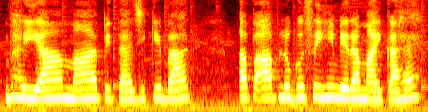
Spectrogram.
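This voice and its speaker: A woman voicing a gentle, wistful married woman visiting her childhood home in a cartoon story. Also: fairly high pitch, little pitch movement, unhurried, soft background music, pitched above the performer's own voice. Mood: timid, wistful.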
